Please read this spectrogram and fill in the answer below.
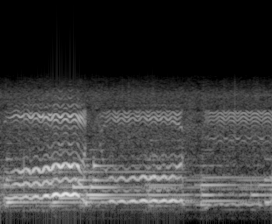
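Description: Operatic bass voice singing a slow Russian song with a wide vibrato, holding long notes. It comes from an early recording: thin and boxy, with no deep bass and no high treble.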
